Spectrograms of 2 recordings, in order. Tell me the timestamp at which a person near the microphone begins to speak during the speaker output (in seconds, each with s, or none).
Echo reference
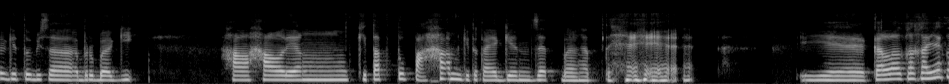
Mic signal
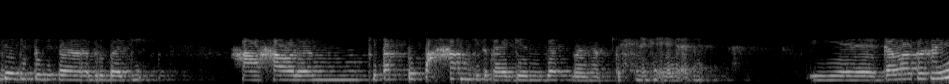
none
